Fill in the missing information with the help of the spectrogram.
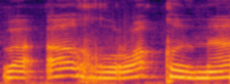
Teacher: ग़ैन को भी मैंने पुर पढ़ा और क़ाफ़ को भी पुर पढ़ा और क़ाफ़ पे कलकला भी किया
